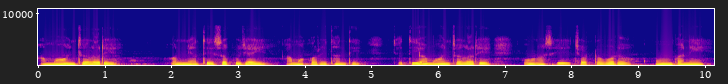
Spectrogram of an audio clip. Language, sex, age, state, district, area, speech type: Odia, female, 18-30, Odisha, Mayurbhanj, rural, spontaneous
